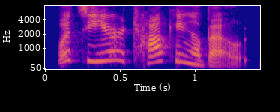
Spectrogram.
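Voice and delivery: ordinary delivery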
